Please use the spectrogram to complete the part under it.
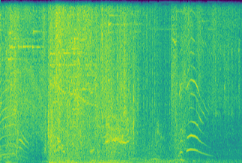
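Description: Wooden blocks crash and clatter as a tower collapses.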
